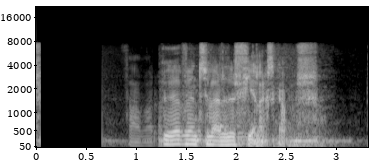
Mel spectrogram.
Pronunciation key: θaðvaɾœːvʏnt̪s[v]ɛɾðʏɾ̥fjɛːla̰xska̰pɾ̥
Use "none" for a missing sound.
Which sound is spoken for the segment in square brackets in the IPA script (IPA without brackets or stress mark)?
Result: v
